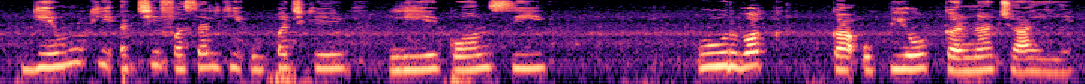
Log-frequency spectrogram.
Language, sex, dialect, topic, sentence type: Hindi, female, Marwari Dhudhari, agriculture, question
